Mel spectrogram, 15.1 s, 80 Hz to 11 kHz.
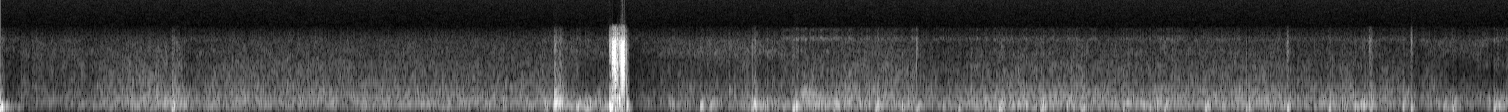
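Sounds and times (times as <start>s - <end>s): fetal heartbeat: 5.4s - 15.0s.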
